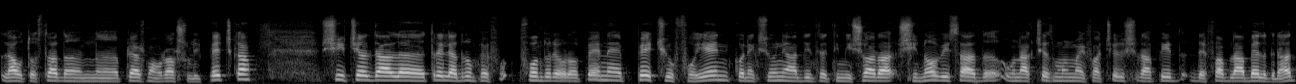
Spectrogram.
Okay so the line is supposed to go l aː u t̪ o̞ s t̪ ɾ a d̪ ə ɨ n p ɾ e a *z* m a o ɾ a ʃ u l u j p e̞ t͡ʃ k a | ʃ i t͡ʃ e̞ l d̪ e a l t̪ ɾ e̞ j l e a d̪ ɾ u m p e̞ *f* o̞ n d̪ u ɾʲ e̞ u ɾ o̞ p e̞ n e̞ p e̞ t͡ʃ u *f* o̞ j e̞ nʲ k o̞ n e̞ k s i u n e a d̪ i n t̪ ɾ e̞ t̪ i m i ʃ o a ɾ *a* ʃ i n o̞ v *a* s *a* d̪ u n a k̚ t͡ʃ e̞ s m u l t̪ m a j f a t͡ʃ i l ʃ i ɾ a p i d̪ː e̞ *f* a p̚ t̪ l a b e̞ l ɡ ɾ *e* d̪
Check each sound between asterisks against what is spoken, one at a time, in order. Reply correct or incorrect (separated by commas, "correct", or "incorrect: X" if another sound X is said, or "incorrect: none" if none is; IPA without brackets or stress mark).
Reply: incorrect: ʒ, correct, correct, correct, incorrect: i, correct, correct, incorrect: a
